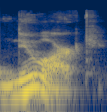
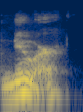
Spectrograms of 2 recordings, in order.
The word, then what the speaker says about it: Newark: It's spelled the same, but it's called Newark, Delaware, instead of Newark.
